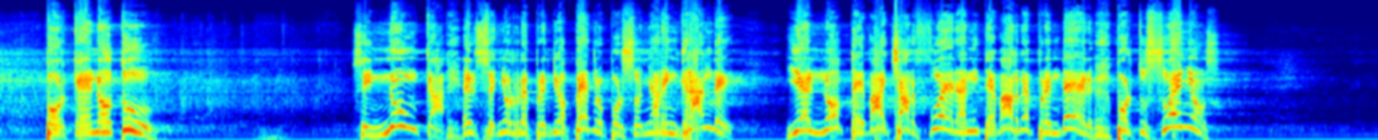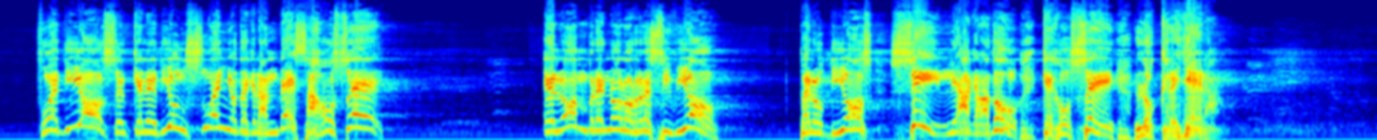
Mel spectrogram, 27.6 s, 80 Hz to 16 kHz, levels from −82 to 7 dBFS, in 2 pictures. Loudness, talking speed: -11 LUFS, 125 wpm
